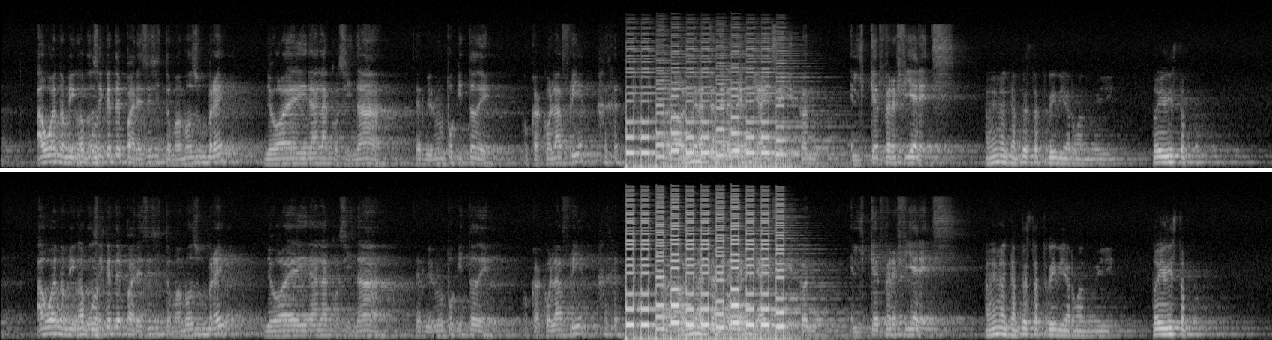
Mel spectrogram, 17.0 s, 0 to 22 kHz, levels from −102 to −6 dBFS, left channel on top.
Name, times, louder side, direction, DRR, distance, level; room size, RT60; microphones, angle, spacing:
voice 1, 0.5-3.0 3.5-5.1 5.5-6.5 7.0-8.3 8.9-10.9 11.3-12.7, left 1 dB, 75° left, 5 dB, 1.8 m, -39 dB
voice 2, 1.0-1.3 8.8-10.1 11.8-11.9 13.1-14.8 15.4-15.9, right 1 dB, 30° right, 9 dB, 0.7 m, -35 dB
sound 1, 8.3-10.5, right 4 dB, 80° right, 0.9 m, -25 dB
28.0 x 14.0 x 9.6 m, 2.2 s
head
